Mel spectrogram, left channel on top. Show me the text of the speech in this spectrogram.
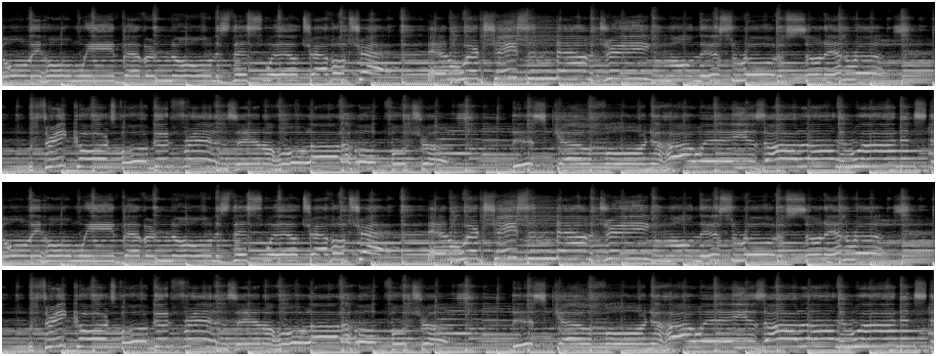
home we've ever known is this well-traveled track, and we're chasing down a dream on this road of sun and rust, with 3 chords, 4 good friends, and a whole lot of hopeful trust. This California highway is our long and winding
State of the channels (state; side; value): identical; both; correlation 1.00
